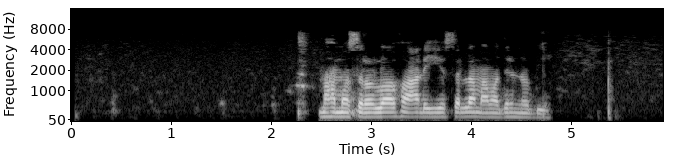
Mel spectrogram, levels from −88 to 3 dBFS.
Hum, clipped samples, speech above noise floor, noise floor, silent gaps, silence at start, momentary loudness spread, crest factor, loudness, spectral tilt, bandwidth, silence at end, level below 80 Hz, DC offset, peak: none; under 0.1%; 48 dB; -64 dBFS; none; 2.25 s; 24 LU; 18 dB; -17 LUFS; -5.5 dB/octave; 7.6 kHz; 0.55 s; -64 dBFS; under 0.1%; -2 dBFS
